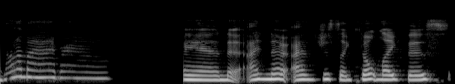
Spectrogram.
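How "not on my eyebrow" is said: mock freak-out. Megan freaking out, retold.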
